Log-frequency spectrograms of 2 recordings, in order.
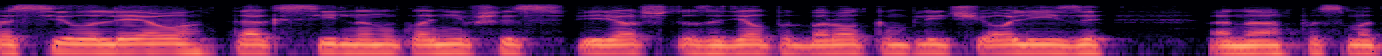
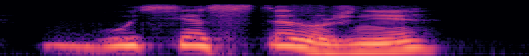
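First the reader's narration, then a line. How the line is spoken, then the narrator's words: Bittersweet warning. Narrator (Russian): предупредила кисло-сладким голосом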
